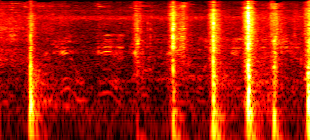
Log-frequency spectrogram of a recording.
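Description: Claw hammer driving roofing nails through asphalt shingles: about five sharp strikes, coming quicker in the second half.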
